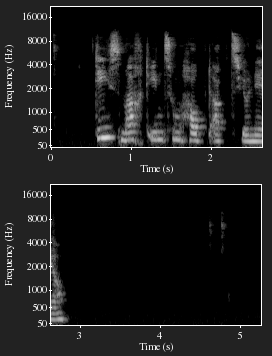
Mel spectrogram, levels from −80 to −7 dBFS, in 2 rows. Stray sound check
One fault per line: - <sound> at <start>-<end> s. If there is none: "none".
none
